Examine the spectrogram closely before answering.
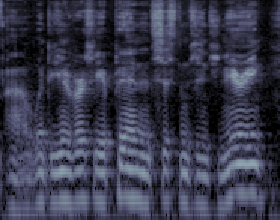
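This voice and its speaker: A man's fairly low voice in a monotone, flat intonation, with an American accent. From US, Philadelphia. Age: 70s. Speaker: Vietnam War veteran and lawyer. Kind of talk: interview. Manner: halting, many fillers.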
